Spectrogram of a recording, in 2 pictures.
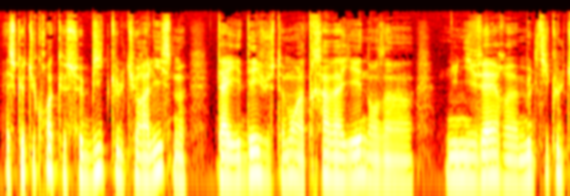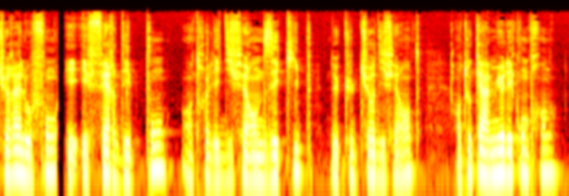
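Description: A man's voice: medium pitch, steady tone, moderate pace, warm tone, dry recording, clean studio sound. A man hosting a coaching podcast, reading a scripted intro, then putting questions to his guest. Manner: clear, polished presenter delivery.

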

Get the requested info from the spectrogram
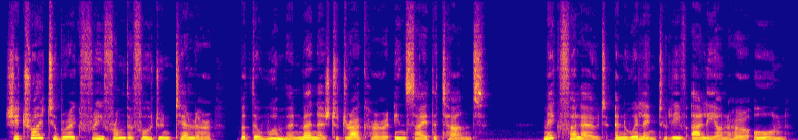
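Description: Low-pitched female story narrator. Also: unhurried.

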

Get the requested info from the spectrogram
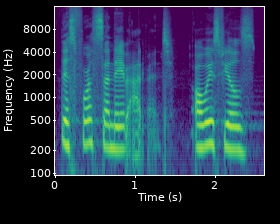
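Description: Woman doing a church reading, average pitch, hall reverb. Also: steady tone, normal speed, darkish tone, clear, resonant tone. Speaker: church worship leader. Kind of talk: scripted liturgical reading. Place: church sanctuary, indoors.

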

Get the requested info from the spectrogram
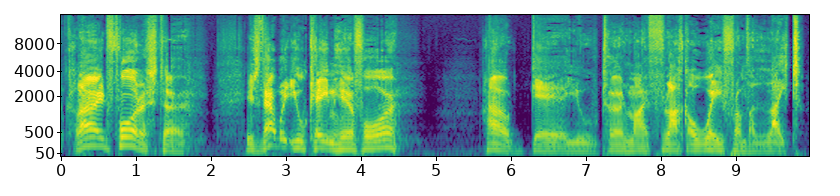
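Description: An actor playing a stern, righteous old gunslinger turned preacher in a video game, speaking in solemn, declamatory biblical phrases. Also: male voice, on the low side, animated, extremely slow, vocal fry, pushed and bright, no room sound, studio quality, heavily acted. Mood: righteous fury. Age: older.

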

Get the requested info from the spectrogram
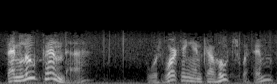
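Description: Brisk, glib doctor-detective, lively old radio. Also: male voice, on the high side. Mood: brisk explaining. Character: quick-witted, confident doctor playing amateur detective. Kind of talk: 1930s radio comedy-mystery acting. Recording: noisy, muffled vintage radio broadcast.

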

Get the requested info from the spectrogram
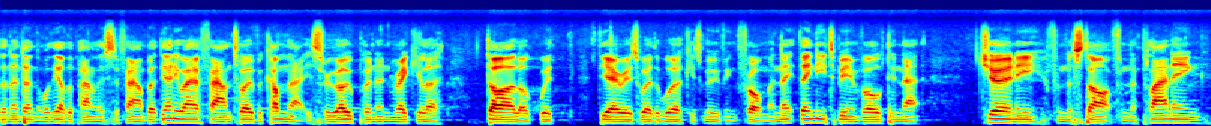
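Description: A man on a conference panel speaking in a measured way and telling anecdotes on a large hall stage. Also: fairly low pitch, little pitch movement. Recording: long hall reverb.

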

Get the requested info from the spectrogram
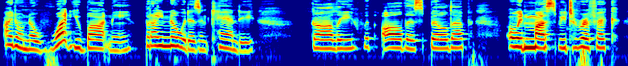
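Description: A woman's voice: a little high, steady tone, unhurried, close to an everyday voice. A young woman playing a coy, composed, teasing wife in an old-time radio comedy. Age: teens to young adult. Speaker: student actor. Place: school library room, staged performance. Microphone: stand microphone on stage.

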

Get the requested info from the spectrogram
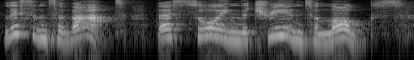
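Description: An excitable young storybook monkey, a boy who is easily startled, acted out by a woman reader. The voice jumps high and swings widely, with exclaiming, deliberate phrases. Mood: alarmed wonder.

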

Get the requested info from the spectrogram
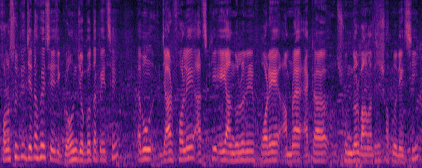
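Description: A man's voice: a little high, fairly even intonation, normal speed. A man in his fifties with a Bangladeshi accent, explaining things in an interview. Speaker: interviewee, exhibition organizer. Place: busy indoor gallery. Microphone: handheld reporter microphone. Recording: busy crowd noise around voice.

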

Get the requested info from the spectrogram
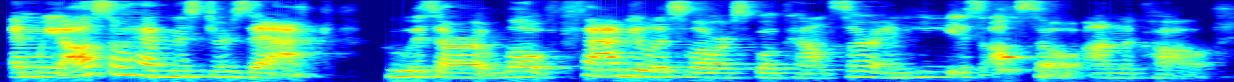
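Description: A woman principal runs through her staff's names on a video call, friendly and a little flustered. Her voice is low for a woman yet bright and forceful. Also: moderate pace. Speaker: school principal.

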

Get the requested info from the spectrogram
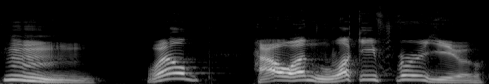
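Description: A man's voice: a little high, wildly swooping pitch, very slow, dull audio, heavily acted. A man voicing a giant wolf creature in an audio roleplay, teasing and amused, chuckling as he talks. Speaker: voice actor.

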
